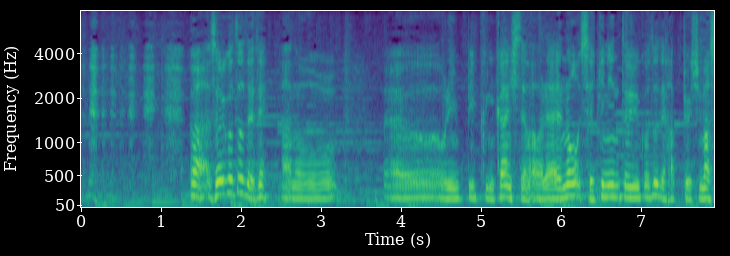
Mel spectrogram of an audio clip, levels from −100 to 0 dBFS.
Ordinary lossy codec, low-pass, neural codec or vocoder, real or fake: none; none; none; real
